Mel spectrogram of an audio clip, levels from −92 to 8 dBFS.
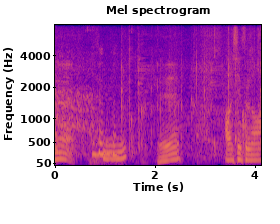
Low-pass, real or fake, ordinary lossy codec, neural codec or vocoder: none; real; none; none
